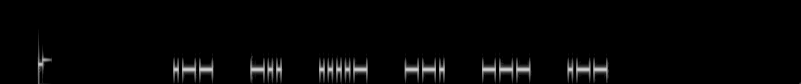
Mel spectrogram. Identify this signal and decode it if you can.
Morse code, heard as a keyed tone, about 28 wpm, spaced as for 16 wpm, 700 Hz. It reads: WD4GOW
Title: USA Call Signs - 3x Character Spacing - 28wpm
